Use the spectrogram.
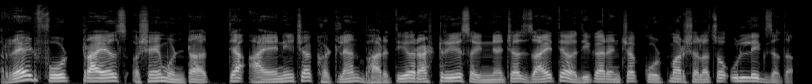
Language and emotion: Goan Konkani, neutral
